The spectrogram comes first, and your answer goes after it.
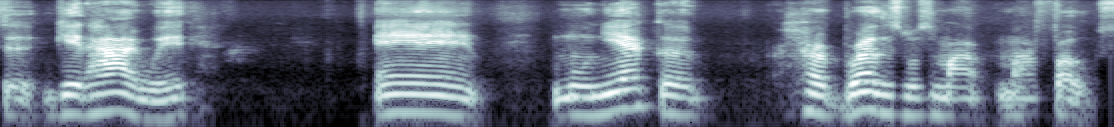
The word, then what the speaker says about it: Muñeca: Muñeca? Yeah. Am I pronouncing it right? Muñeca, you right.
